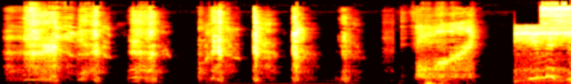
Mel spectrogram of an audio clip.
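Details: A parrot gives a string of short, harsh cough-like bursts, mimicking a man's cough; imitated cough.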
